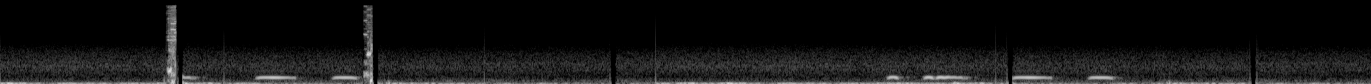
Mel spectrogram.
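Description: Damaged data in a compressed stream shows up five times: 1.63–1.84 s, 3.60–3.79 s, 6.07–6.16 s, 10.04–10.13 s and 12.47–12.56 s. Each time the decoder chokes on bad frames, loses sync and hunts for the next header, leaving a short chirpy squawk or blip.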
